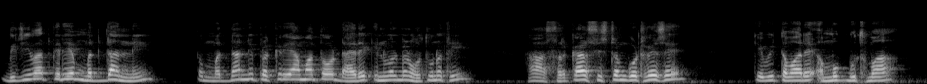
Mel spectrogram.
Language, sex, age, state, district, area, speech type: Gujarati, male, 60+, Gujarat, Ahmedabad, urban, spontaneous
